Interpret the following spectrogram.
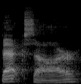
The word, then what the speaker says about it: Bexar: Disfigured and totally insane, she stayed mostly in rural areas of Bexar, or pronounced Bear, excuse me, because that's necessary, and terrorized anyone who approached her.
